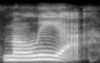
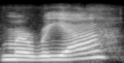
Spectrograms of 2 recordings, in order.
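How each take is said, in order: First: The middle consonant is an L sound. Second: The middle consonant is an R sound.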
